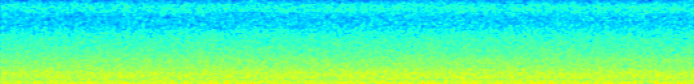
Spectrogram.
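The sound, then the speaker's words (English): A steady, dense roar of rushing water from hundreds of mini waterfalls tumbling down a series of steps by the ruins of an old mill, constant with no pauses or voices. “You hear the roar of it. Hundreds of mini waterfalls.”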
